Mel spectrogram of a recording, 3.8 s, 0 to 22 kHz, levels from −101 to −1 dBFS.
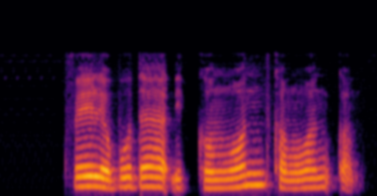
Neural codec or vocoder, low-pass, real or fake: codec, 16 kHz, 0.4 kbps, LongCat-Audio-Codec; 7.2 kHz; fake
